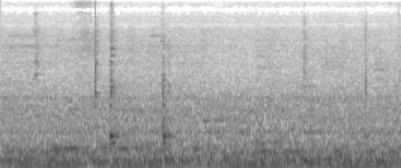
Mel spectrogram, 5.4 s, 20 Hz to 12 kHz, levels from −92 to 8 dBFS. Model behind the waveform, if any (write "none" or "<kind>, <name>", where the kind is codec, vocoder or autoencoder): none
